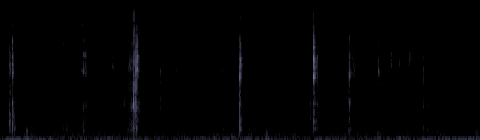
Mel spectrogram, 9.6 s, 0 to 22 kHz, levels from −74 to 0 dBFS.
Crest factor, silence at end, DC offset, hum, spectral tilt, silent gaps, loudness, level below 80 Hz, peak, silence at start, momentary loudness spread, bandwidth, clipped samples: 38 dB; 0 s; under 0.1%; none; -0.5 dB/octave; none; -44 LUFS; -66 dBFS; -14 dBFS; 0 s; 27 LU; 16 kHz; under 0.1%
